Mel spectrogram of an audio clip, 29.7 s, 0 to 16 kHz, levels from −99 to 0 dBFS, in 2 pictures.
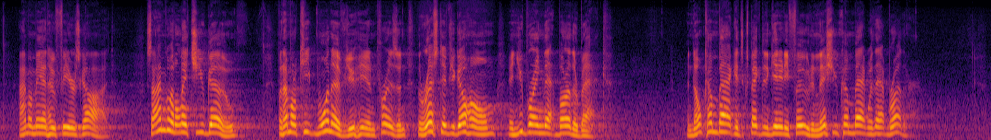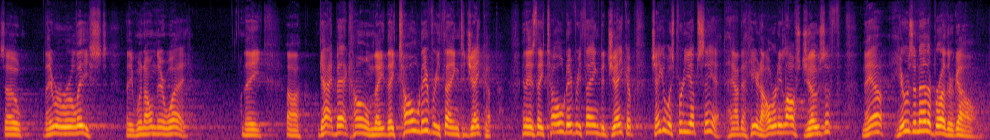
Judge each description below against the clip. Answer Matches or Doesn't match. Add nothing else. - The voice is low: Doesn't match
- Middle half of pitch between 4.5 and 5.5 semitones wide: Matches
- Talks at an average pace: Matches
